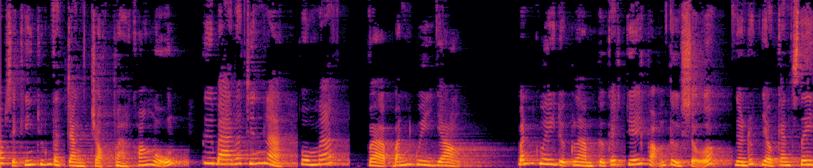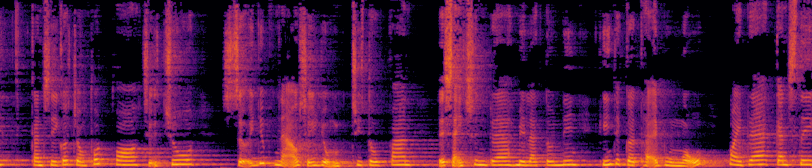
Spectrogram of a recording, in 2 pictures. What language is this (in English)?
Vietnamese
